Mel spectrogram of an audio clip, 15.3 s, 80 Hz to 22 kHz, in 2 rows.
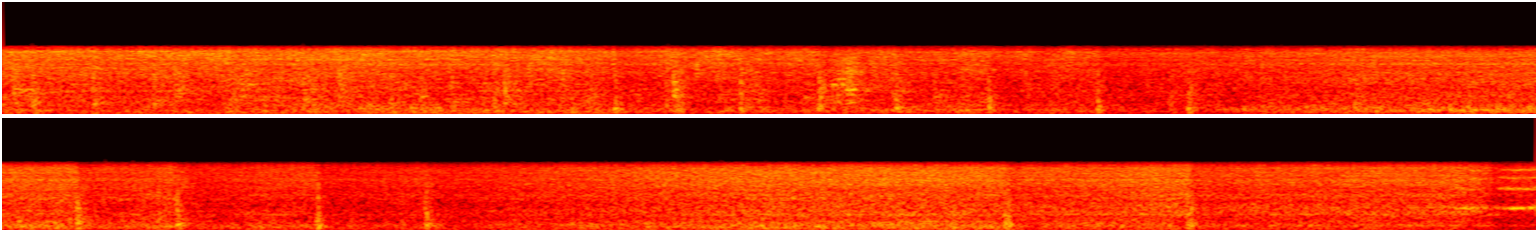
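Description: Passenger coaches of a train hauled by BR Standard Class 4 tank locomotive 80151 rolling past while drawing in to stop. There is a steady rumble, and the wheels click irregularly over the rail joints.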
